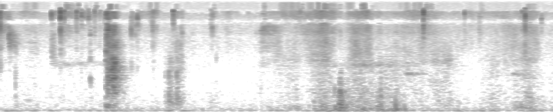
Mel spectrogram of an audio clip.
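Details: Miniature dachshund puppy, female, play-fighting with her mother; faint short yips and growly bursts near one second and again near three and a half seconds, separated by soft scuffling noises.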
